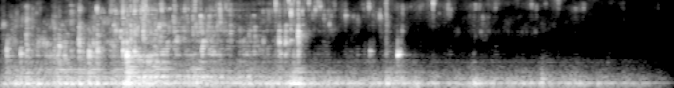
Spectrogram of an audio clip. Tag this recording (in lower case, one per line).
domestic sounds
sink (filling or washing)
